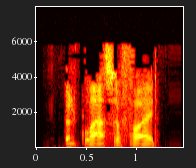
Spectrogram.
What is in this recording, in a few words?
"unclassified", English; adjectives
